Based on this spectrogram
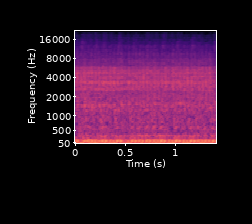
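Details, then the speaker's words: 1960 Triumph 350cc 3TA twin, started on second or third kick, good oil flow, charging, awaiting a new battery: deep steady low thrum with even pulse, no rattle or misfire; normal idle. "a new battery sounds really good got good oil flow we checked it a sweet little bike"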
